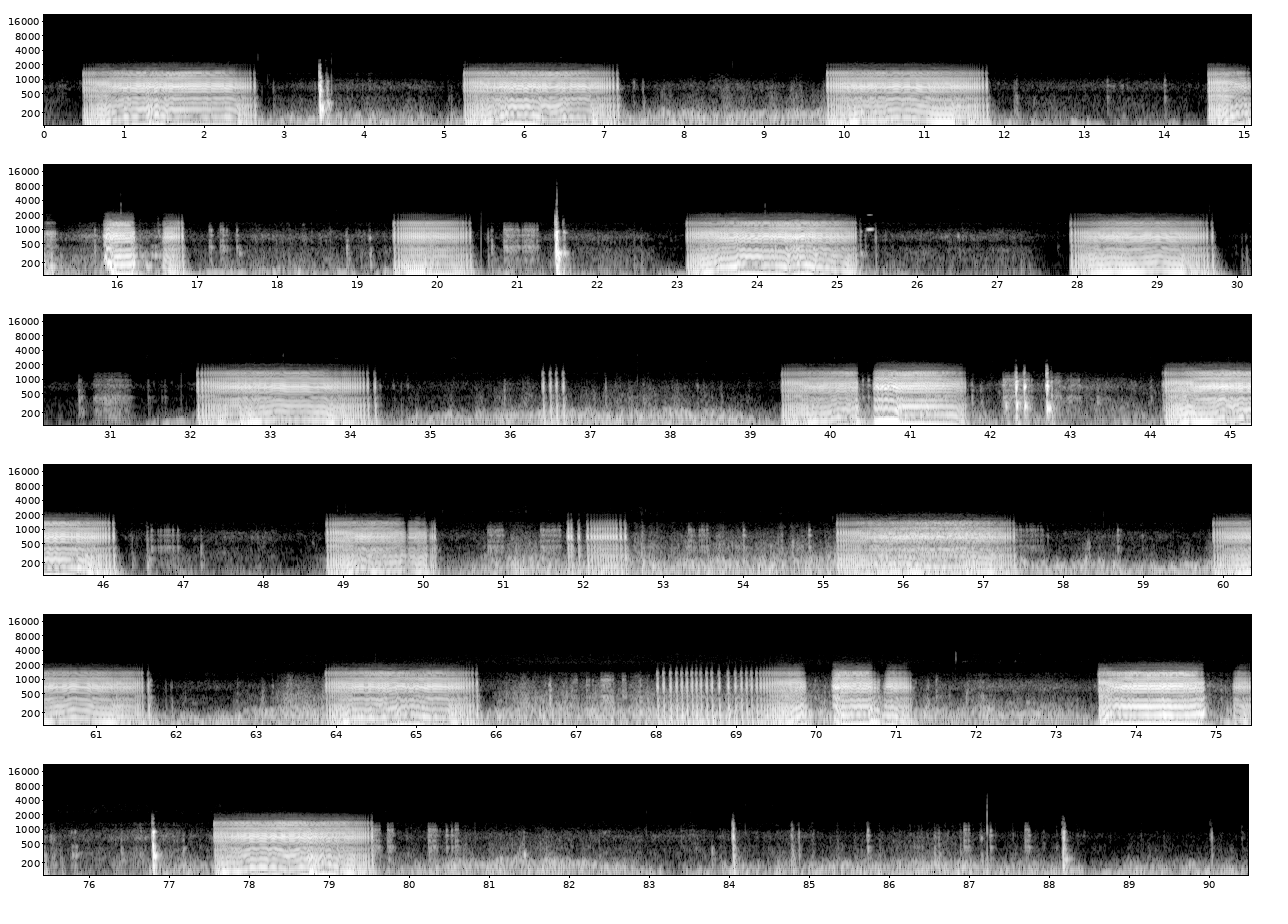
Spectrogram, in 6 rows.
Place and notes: {
  "title": "Utena, Lithuania, a tree",
  "date": "2018-04-18 12:20:00",
  "description": "contact microphones on a tree in a city park",
  "latitude": "55.51",
  "longitude": "25.59",
  "altitude": "106",
  "timezone": "Europe/Vilnius"
}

